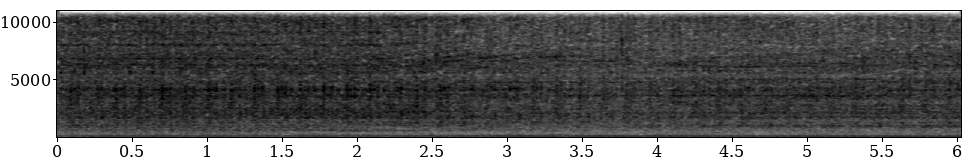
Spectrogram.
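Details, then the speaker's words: Jaguar MKII carbureted engine at idle, heard from the engine rather than the exhaust: even idle with light, quick ticking on top; owner says carburetors need refinement and valve shims need adjusting, suggesting tappet clearance noise. "Now, to me, it's not perfect. It's fucking good, but it's not perfect. Needs a little bit of refinement on the carburetors themselves, and I hate to say it, the shims."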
